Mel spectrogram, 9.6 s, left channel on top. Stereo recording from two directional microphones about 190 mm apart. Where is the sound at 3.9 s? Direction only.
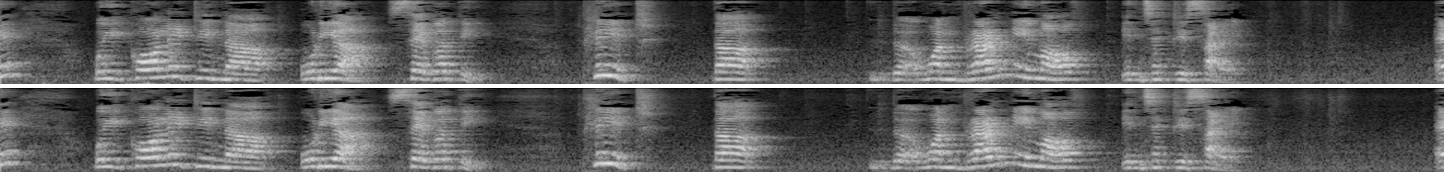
Centre (ahead or behind).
